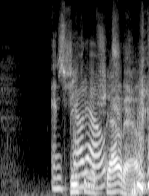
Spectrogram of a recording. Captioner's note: laughs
